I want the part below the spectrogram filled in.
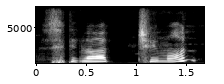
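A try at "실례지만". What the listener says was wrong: Not say silla, sille. A, right? This is A. Jiman, sille, jiman.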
